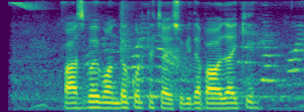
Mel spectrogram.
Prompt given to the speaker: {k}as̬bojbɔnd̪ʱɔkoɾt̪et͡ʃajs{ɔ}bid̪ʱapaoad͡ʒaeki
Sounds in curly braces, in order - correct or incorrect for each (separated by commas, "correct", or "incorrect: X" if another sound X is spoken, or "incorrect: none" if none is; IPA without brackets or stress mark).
incorrect: p, incorrect: u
